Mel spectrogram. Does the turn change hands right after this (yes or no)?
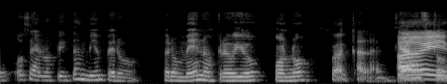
yes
